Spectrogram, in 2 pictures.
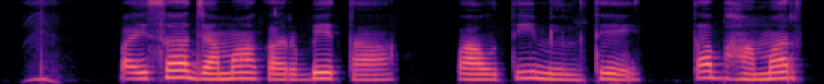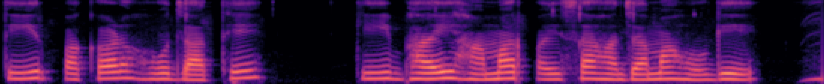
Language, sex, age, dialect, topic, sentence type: Chhattisgarhi, female, 25-30, Eastern, banking, statement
